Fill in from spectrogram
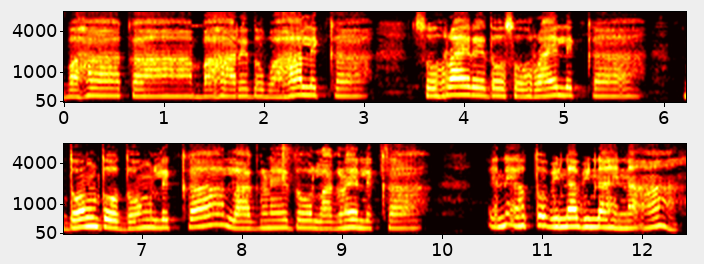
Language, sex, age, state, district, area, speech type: Santali, female, 60+, Jharkhand, Bokaro, rural, spontaneous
